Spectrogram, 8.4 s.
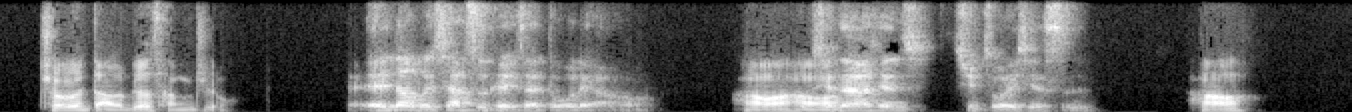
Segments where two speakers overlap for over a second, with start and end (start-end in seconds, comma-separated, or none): none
